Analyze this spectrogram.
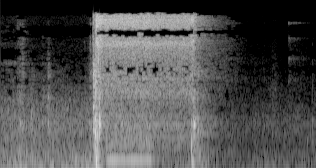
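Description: A sewing machine blows a short, loud hiss of air.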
